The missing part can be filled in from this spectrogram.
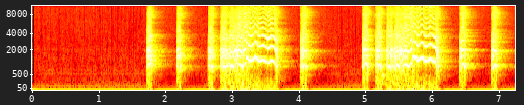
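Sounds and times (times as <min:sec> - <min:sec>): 
coyote giving sharp barks: 0:01.7 - 0:07.2.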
